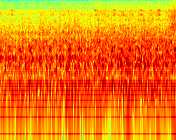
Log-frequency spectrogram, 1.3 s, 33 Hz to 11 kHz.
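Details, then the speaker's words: 1992 Johnson 60 hp two-stroke outboard fitted with 1990 70 hp carbs, jets swapped: steady, even burble at idle with no knocks, misses or surging, motor cool to the touch; normal idle. "sounds good she feels nice and cool"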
